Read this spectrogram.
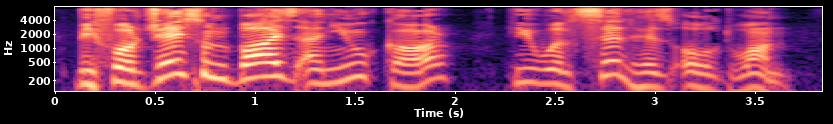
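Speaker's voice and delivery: usual speaking voice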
